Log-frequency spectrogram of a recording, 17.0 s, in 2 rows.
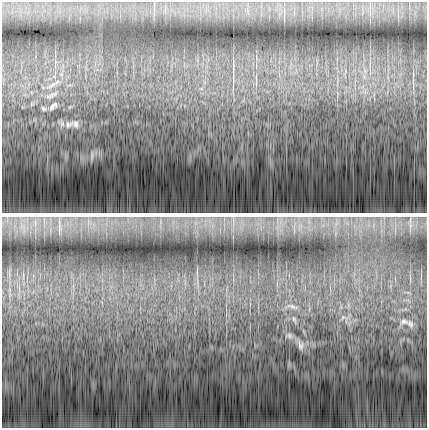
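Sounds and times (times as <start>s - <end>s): rain falling: 0.0s - 17.0s
wind rumble on microphone: 2.0s - 5.0s.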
